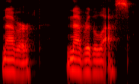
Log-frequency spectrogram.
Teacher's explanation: the ver has a unstressed er sound so you still need a tight american r here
